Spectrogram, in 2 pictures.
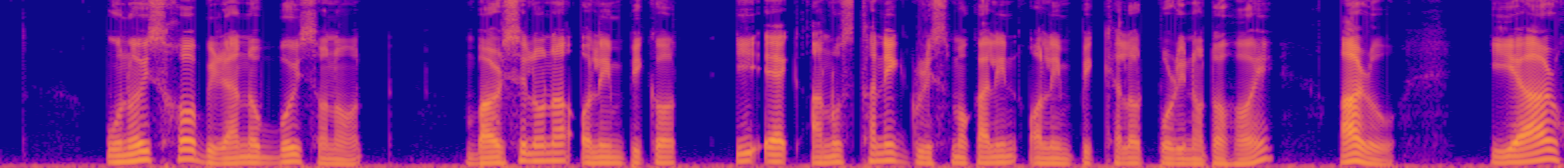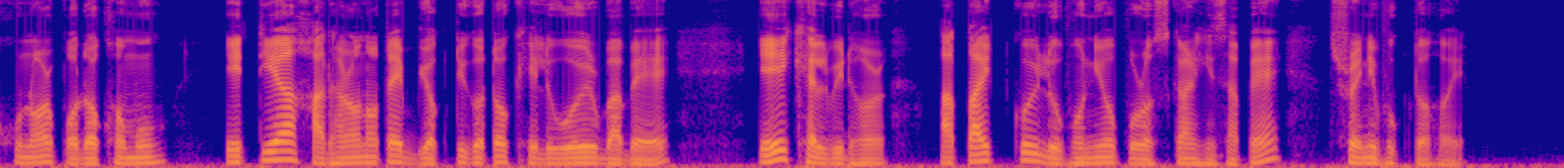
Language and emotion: Assamese, neutral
